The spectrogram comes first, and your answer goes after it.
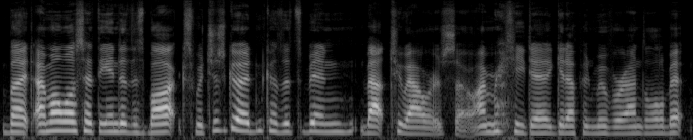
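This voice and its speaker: A young woman from Texas chatting casually on a live stream about thrift finds she resells, in a relaxed, rambling way. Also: medium pitch, brisk, smooth, no echo, studio quality.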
